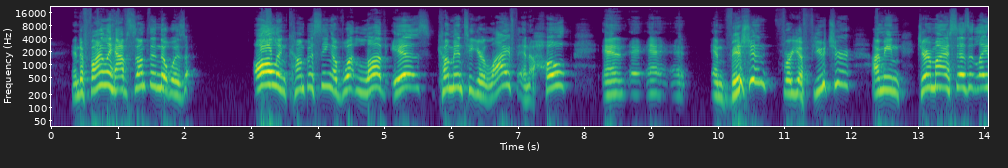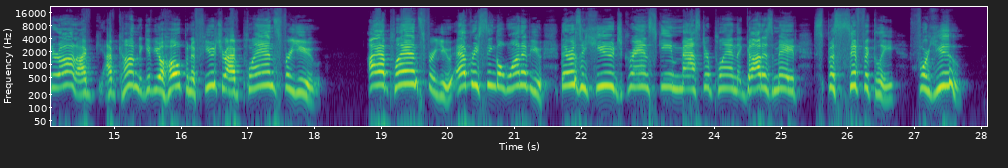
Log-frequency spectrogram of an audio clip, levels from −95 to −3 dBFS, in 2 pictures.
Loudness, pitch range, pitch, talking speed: -18 LUFS, 255-325 Hz, 295 Hz, 160 wpm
